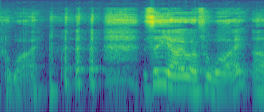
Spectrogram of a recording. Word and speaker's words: Huawei: Well, people call it Huawei, I think. I think I'm pronouncing it wrong. I like Hawaii.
